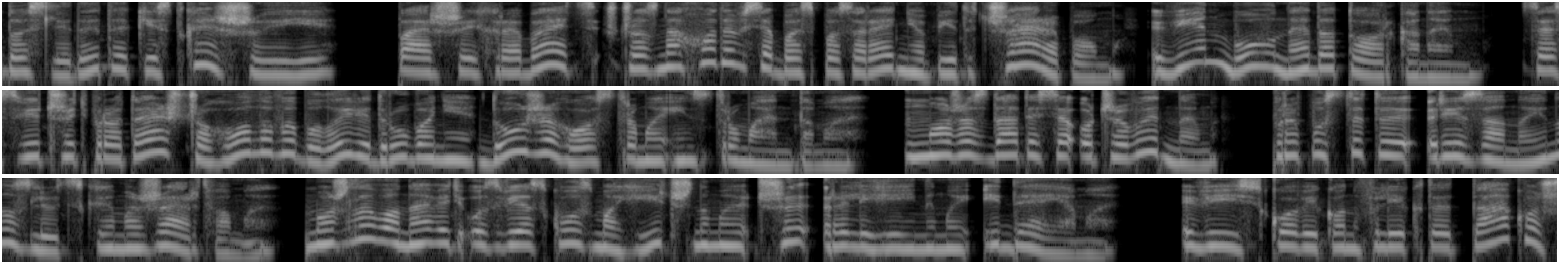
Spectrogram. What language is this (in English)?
Ukrainian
